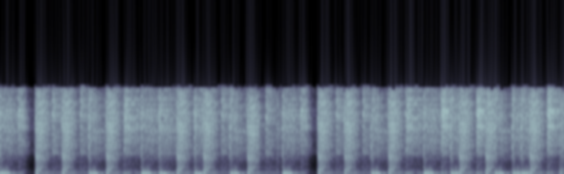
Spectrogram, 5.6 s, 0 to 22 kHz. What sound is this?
break beats loops 170
170, beats, break, loops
